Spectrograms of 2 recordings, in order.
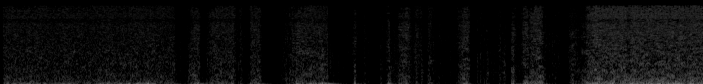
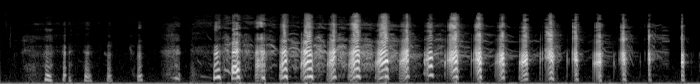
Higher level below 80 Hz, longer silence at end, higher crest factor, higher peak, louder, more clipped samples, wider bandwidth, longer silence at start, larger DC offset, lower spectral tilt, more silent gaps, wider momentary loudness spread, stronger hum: second, -60 dBFS vs -46 dBFS; second, 0 s vs 0.15 s; first, 20 dB vs 14 dB; second, -28 dBFS vs 0 dBFS; second, -47 LUFS vs -12 LUFS; second, under 0.1% vs 0.4%; first, 17 kHz vs 12 kHz; second, 0 s vs 0.45 s; second, under 0.1% vs 2%; about the same, -1.5 dB/octave vs -0.5 dB/octave; neither; second, 12 LU vs 18 LU; neither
